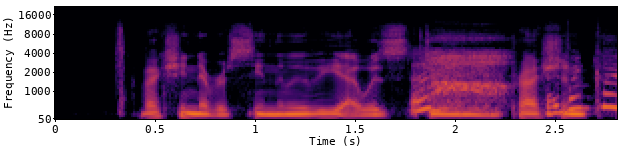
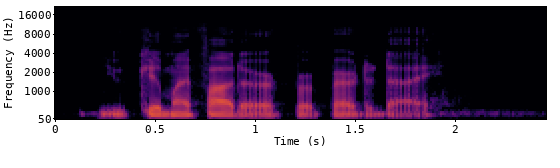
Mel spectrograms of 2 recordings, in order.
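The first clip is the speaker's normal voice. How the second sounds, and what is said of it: Bad Inigo Montoya impression. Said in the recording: “It's a really bad impression.”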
